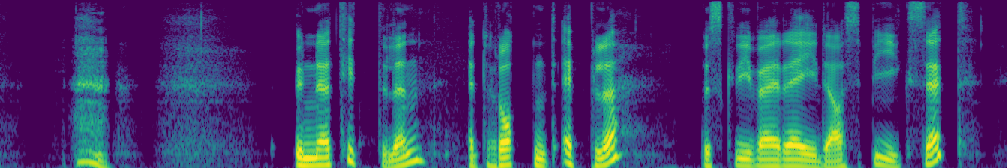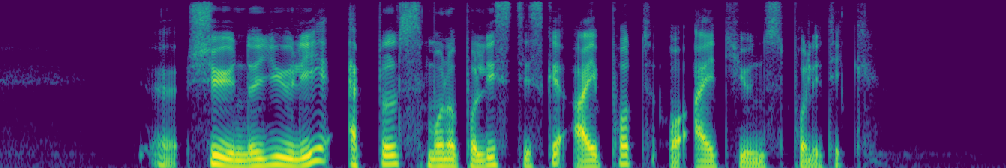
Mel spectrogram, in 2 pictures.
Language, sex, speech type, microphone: Norwegian, male, read, Shure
